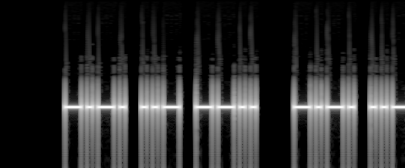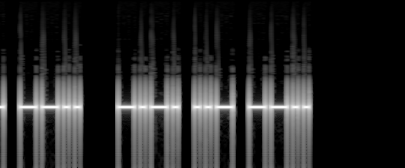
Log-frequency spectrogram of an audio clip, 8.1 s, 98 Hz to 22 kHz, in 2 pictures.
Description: Morse code, heard as a keyed tone, about 22 wpm, 700 Hz. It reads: CUZ CUZ CUZ
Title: Abbreviations Repeated 3x - 22wpm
